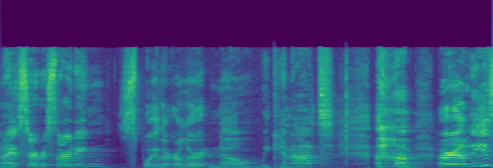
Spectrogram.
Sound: chuckles

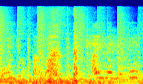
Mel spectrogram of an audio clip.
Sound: cough

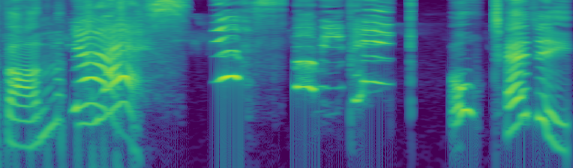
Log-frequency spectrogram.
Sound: in high-pitched voice

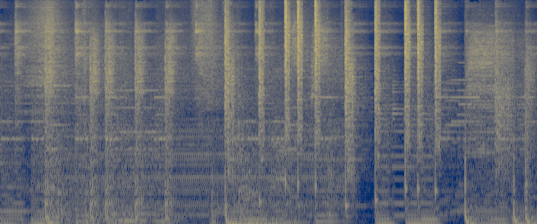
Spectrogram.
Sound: drilling

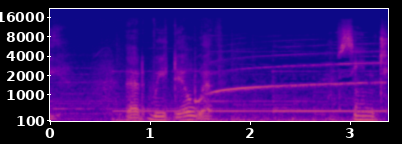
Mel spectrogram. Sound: siren

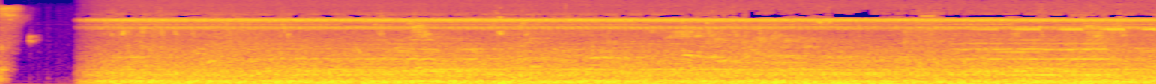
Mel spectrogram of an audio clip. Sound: birds chirping; crickets chirping

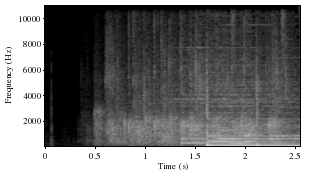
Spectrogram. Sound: students applauding; upbeat music

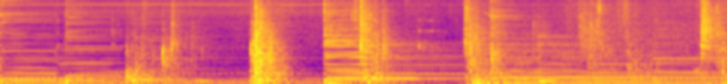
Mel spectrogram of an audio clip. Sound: footsteps approaching

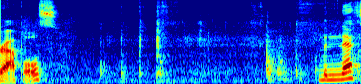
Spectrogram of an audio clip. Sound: apples sliding

